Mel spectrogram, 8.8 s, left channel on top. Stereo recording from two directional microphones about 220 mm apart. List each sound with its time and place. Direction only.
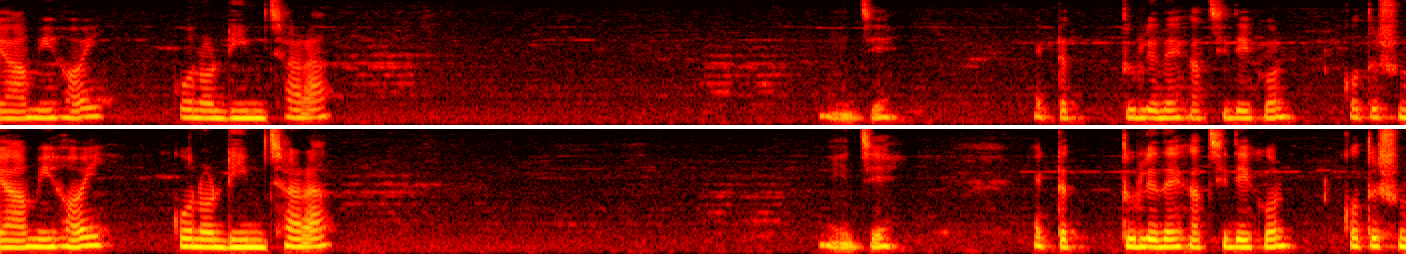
0.0 s speech: 20° right (ahead or behind)
5.2 s speech: 20° right (ahead or behind)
